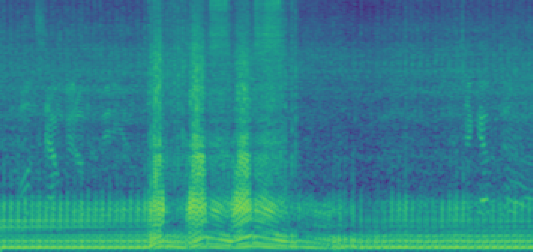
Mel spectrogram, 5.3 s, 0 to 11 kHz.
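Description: A Yamaha XSR700 cafe racer motorcycle engine idles with a deep, steady rumble, then revs up sharply several times before settling back into a throbbing idle, close by.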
